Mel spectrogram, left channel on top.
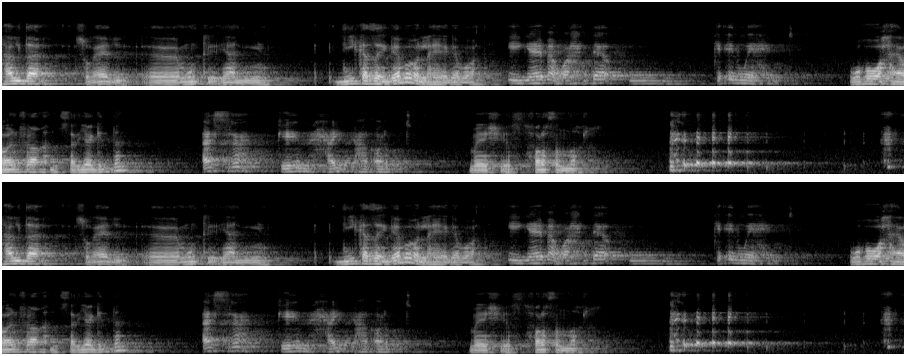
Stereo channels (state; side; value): quieter; right; 3.1 dB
